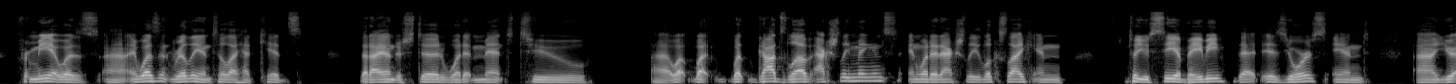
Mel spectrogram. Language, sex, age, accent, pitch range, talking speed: English, male, 30-49, American, 110-130 Hz, 185 wpm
